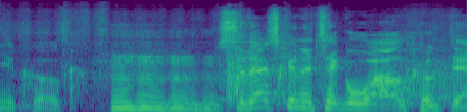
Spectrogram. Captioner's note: laughing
